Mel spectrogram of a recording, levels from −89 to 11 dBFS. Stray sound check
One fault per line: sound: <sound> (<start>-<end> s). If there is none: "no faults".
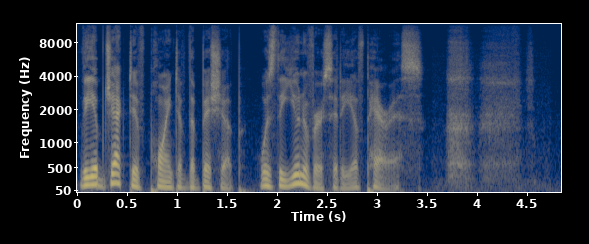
sound: breath (3.7-4.6 s)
